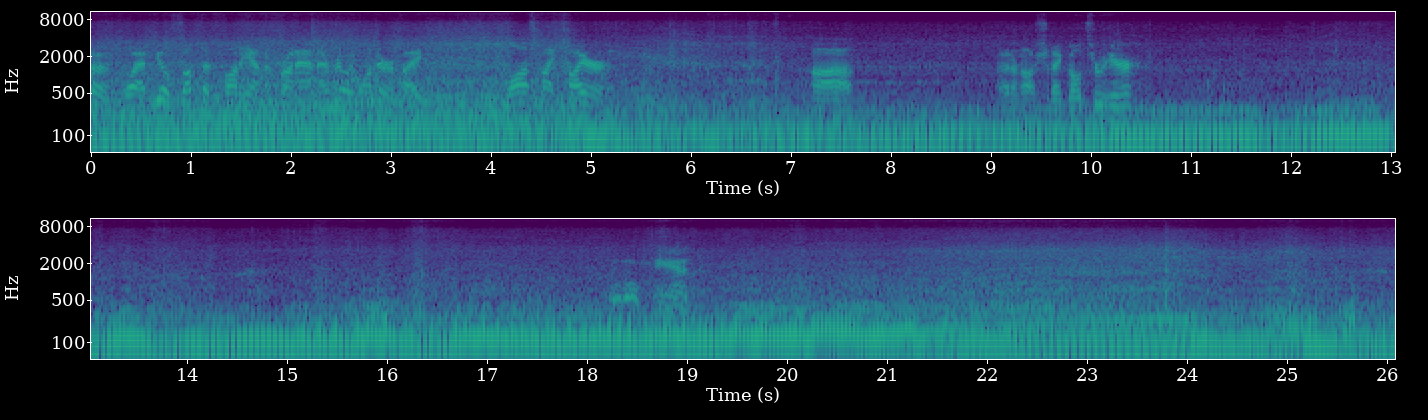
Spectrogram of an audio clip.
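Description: An off-road vehicle engine rumbles steadily at low speed.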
